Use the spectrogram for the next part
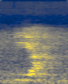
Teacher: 그러면 이를 짧게 발음해서 만들 수 있는, 우리가 단모음이 결합해서 만들 수 있는 이중모음은 어떤 게 있냐? 이를 짧게 발음하고 그 다음에 아를 제대로 발음해보자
